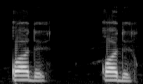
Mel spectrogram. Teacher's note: قاف کو پر کرنا ہے، دال پہ قلقلہ ہوگا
